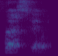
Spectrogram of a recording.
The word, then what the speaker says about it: Vasco: Just for future reference, it's Vesco. Vesco. Broline Haley on the mound. Sounds different than spell. What is it? Vesco. Vasco up to bat. The writing of it is the same. The pronunciation is Vesco.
